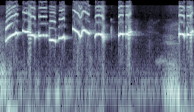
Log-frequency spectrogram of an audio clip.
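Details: Kacer (Oriental magpie-robin) singing to set off rival birds: quick sequence of clear, warbling whistles with rising slurs, a brief quiet gap, then a final whistled burst over low noise.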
